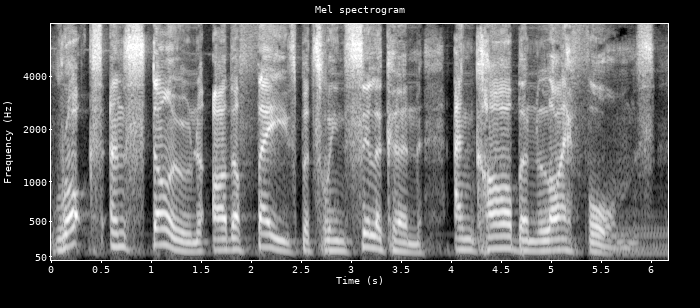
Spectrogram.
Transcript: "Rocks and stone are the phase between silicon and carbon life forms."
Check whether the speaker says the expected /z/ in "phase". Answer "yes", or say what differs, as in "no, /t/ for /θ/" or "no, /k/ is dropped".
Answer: yes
